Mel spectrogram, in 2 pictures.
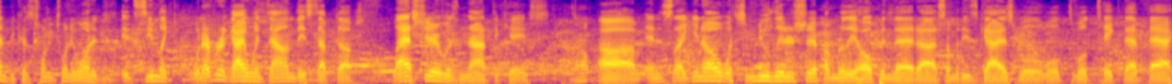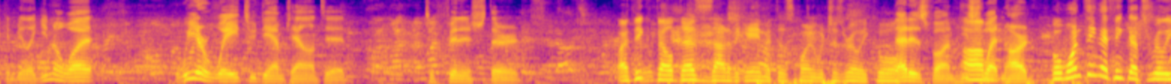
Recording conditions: busy venue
